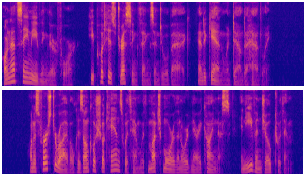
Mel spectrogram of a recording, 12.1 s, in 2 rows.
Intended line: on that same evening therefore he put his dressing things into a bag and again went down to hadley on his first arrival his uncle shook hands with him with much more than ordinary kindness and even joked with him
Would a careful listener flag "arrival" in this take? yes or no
no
